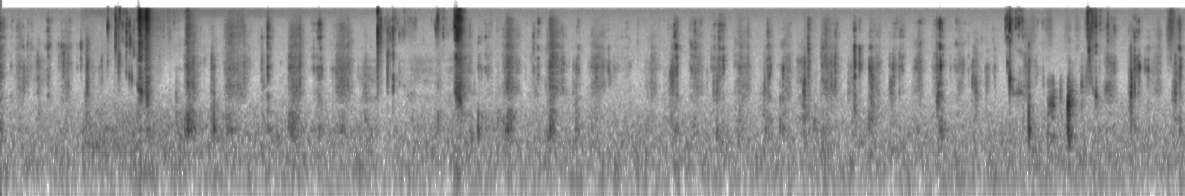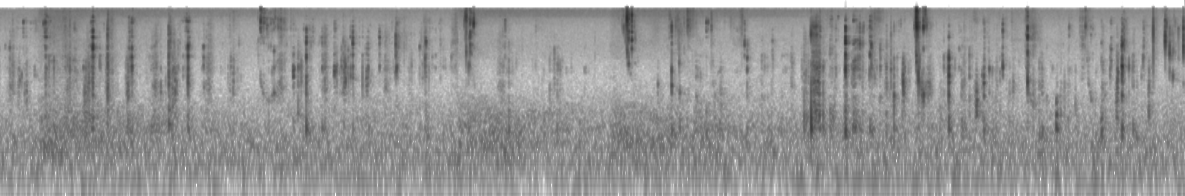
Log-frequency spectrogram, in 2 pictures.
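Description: Close-miked eating sounds: a crisp wafer bar being bitten and chewed, many sharp crunches in quick succession with the wet sounds of chewing between them.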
